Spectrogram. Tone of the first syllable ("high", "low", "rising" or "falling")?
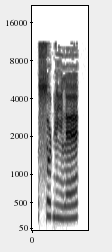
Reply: high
